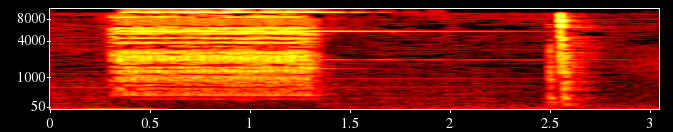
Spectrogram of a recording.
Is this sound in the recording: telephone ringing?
yes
